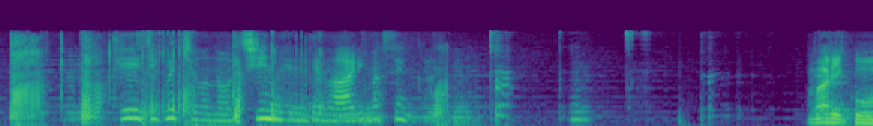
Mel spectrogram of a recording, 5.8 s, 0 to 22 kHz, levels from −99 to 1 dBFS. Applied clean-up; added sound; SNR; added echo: neural mask model RNNoise.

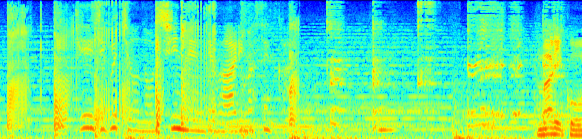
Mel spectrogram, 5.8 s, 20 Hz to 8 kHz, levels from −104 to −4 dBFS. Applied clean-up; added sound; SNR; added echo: none; Fart; 4 dB; none.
